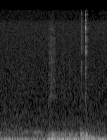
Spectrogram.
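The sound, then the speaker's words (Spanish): A computer mouse clicking on a title, with a few quick, faint clicks close together against a quiet background. “Pero hiciste clic en el título.”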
